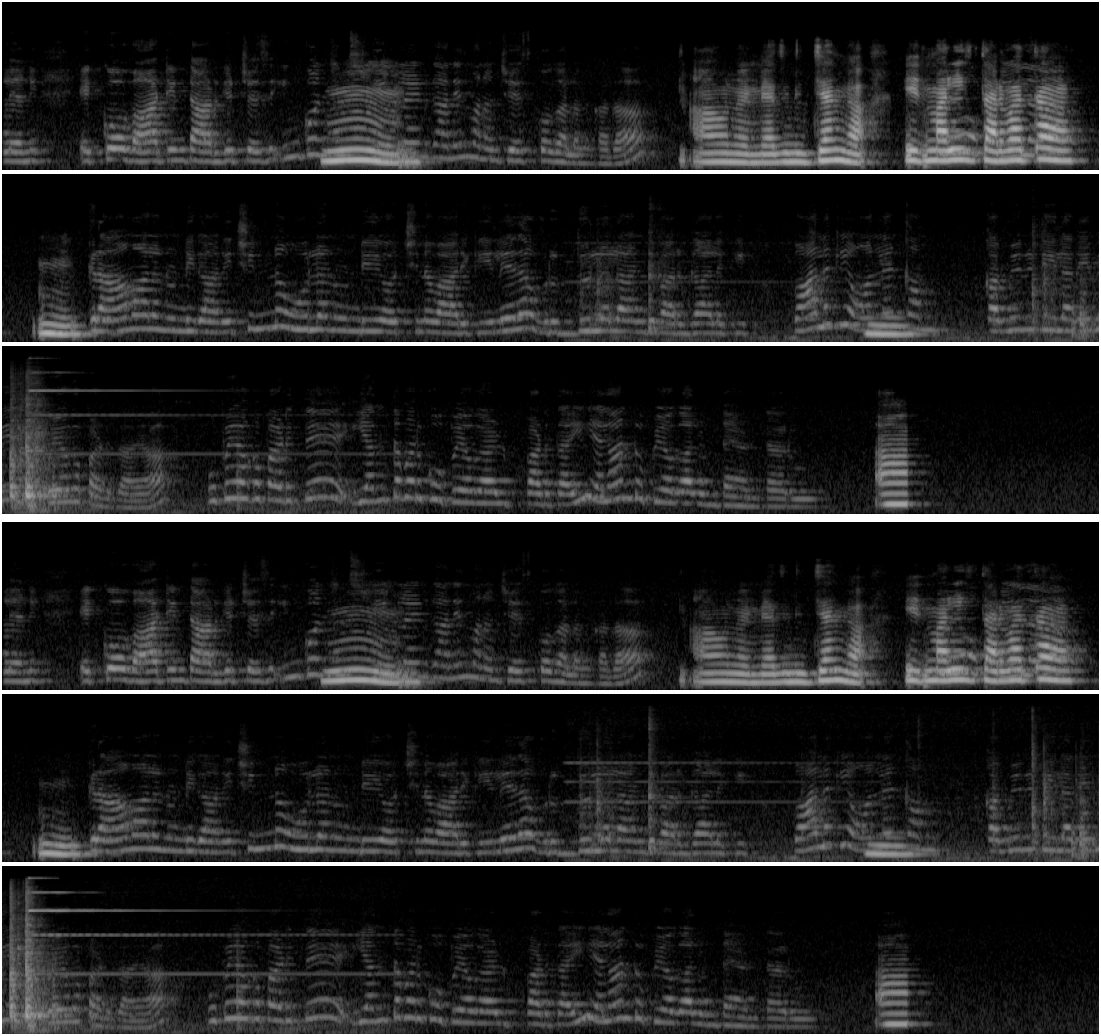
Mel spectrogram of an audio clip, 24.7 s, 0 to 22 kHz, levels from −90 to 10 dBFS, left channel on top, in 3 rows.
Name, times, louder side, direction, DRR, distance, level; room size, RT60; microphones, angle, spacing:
voice 1, 0.0-4.8 7.0-8.0 8.8-13.8 14.2-15.3 15.6-17.7 18.0-22.6, left 1 dB, 15° left, 1.3 m, -46 dB
voice 2, 2.4-3.1 5.2-6.5 6.8-8.0 8.5-8.9 14.7-15.1 23.0-23.2, left 4 dB, 40° left, 0.5 m, -28 dB
sound 1, 12.4-19.5, right 3 dB, 60° right, 1.9 m, -44 dB
15.0 x 10.0 x 3.8 m
head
